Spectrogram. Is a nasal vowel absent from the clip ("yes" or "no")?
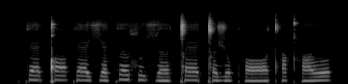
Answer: yes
